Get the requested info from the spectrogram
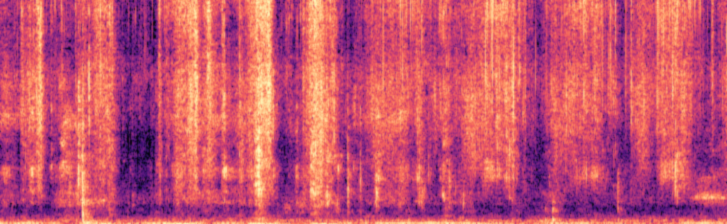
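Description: Close-up eating sounds: a bare hand mixing and squeezing rice on a wrapping sheet, with wet squishing and rustling, along with mouth chewing sounds. It comes as many short, irregular clicks and crackles.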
